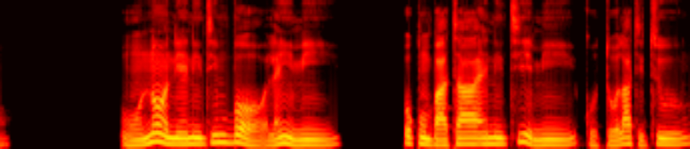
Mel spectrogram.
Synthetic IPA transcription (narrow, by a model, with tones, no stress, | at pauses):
o˨hũ˧nãː˦˨nĩ˧ɛ˧nĩ˧t̬i˦n̩˦bɔ˦˨lɛ̃˨˦ĩ˦˨mĩ˧ | o˦kũ˧ba˨ta˧ɛ˧nĩ˧ti˦e˦˨mĩ˧ko˨to˨˦la˦ti˧tʰu˦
